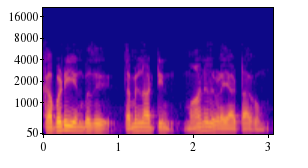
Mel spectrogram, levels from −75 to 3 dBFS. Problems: none marked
